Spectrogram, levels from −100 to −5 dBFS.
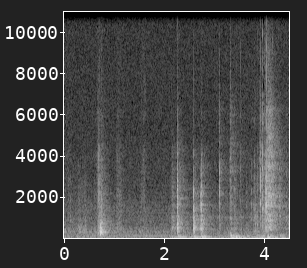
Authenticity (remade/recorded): recorded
